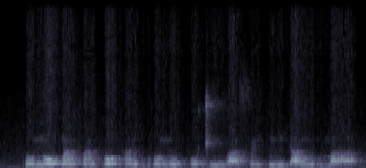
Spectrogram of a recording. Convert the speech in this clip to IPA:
ɾo˧nɔ̃˧k͡pã˨fã˨˦ kɔ̃˦˨hã˨˦ɡ͡bu˦ ɾo˧no˨ bo˧d͡ʒĩ˨wa˨sɛ̃˨˦ k͡pĩ˧ja˦ nu˧ ma˨

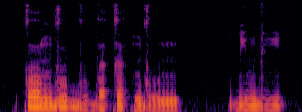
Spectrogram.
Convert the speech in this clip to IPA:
ko˦˨ŋɡu˦bu˨b ɤ˦kɤ˨kŋɡu˨ɲ | ɓi˨mbi˨

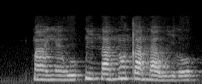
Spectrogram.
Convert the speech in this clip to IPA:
k͡pã˨ jɛ̃˨wu˨˦k͡pĩ˧na˧ nɔ̃˦ ta˧na˨wi˨lo˧

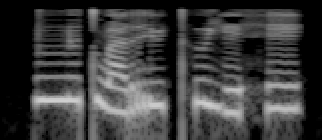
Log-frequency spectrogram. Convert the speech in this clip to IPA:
lːɯ˦t wa˨ry˦ t̪ʰɯ˦je˨ he˦

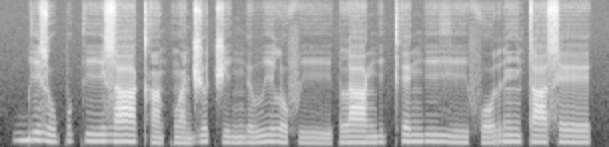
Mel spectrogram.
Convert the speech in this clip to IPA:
ɡ͡bi˦zu˨pʊ˦ kiː˦zaː˦kʰã˨kʷã˨ d͡ʒʊ˦t͡ʃi˨ŋɪ˨ βi˦lʊ˨fiː˨ | laː˨ŋi˨kʰe˦ ŋiː˦ɣiː˨fo˨˦ rĩ˦ ta˦se˦

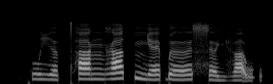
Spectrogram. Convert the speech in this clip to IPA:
kwi˨˩ə̯t̪ʰa˧ŋɣa˦˥t̚ ɲɛ˨˦ɓəː˨˦ sə˨˩jva̰˧˨wʔ

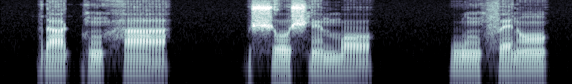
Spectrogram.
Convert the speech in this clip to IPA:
ɾa˨kũ˨ha˨ | ʃo˧ʃɛ̃˨mɔ˨ | wũ˨fɛ˨ɾɔ̃˧

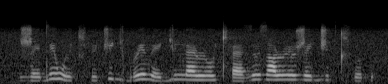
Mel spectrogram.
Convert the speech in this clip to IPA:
ʐe˩de˥wɯ˩ t͡ɕʰy˩t͡ʃe˥ɟu˩bɹe˥ ðe˩ɟy˥næ˥ ɹo˥ cʰæ˩zɯ˥zɑ˥ɹø˥ ʐe˥ d͡ʒe˥tt͡ɕʰu˩θ

